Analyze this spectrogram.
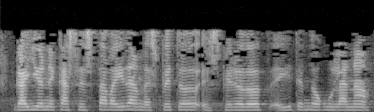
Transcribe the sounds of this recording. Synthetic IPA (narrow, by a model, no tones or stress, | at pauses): ɡajone̞kase̞st̪aβajðand̪aspt̪oespe̞ɾoðot̪eɣit̪e̞nd̪uɣ̞ulana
